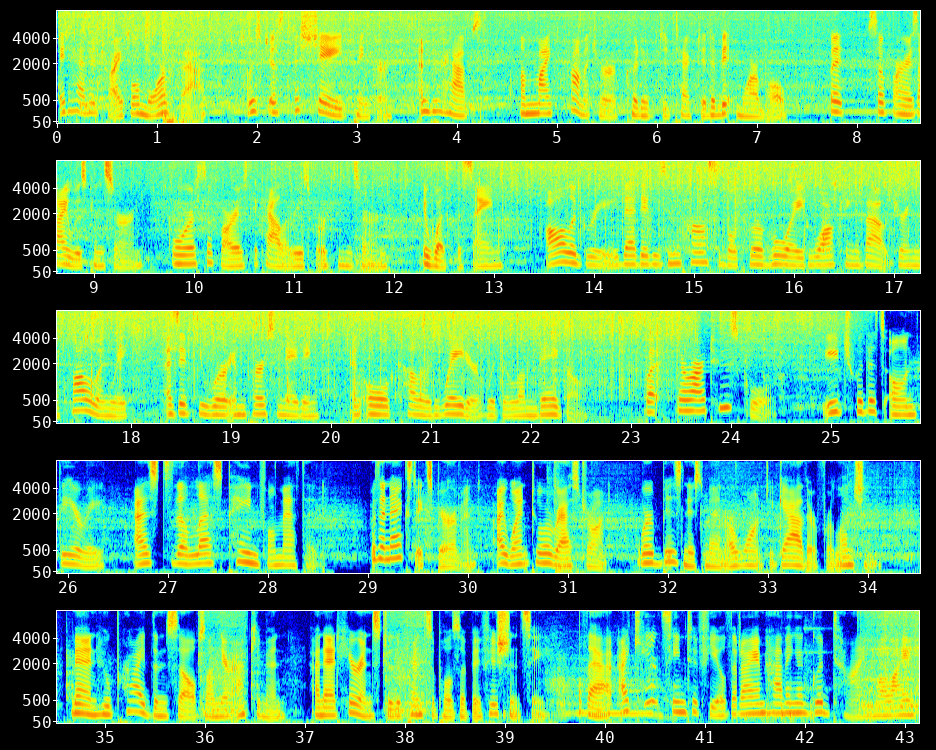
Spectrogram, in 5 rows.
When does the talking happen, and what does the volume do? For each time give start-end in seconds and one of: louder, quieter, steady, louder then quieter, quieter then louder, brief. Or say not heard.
0.0-43.0 steady.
